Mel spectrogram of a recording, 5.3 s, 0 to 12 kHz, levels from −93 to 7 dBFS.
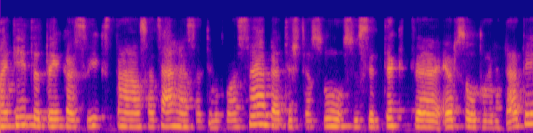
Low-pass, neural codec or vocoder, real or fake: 7.2 kHz; codec, 16 kHz, 4 kbps, X-Codec, HuBERT features, trained on general audio; fake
